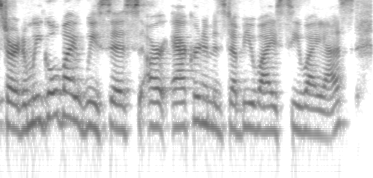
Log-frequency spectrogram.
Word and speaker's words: WiCyS: yes and very very much so so when whis was started and we go by whis our acronym is wyc Ys but we pronounce it whis like we sister because we're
